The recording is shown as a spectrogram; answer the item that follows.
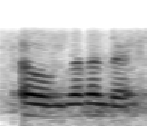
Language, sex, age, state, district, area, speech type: Bodo, female, 18-30, Assam, Kokrajhar, rural, conversation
